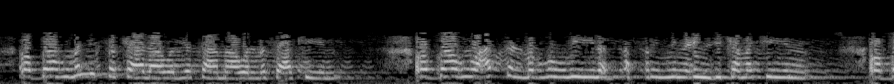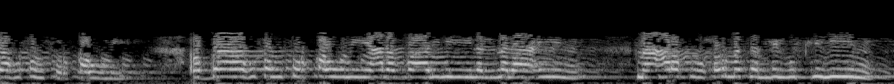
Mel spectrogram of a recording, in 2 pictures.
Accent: Syria; أنا لست شاعرة ولم أكتب الشعر من قبل، وأنا سورية ولم أرى سوريا

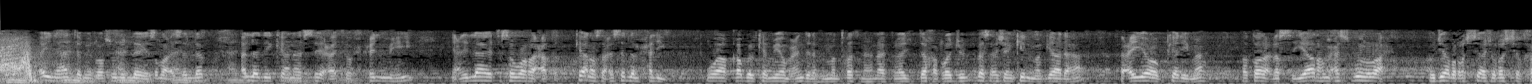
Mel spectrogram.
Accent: Al-Qassim, Saudi Arabia; قاعد بعز الشتاء عندنا في القصيم برد

